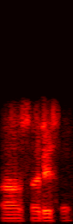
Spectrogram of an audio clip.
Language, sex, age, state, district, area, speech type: Telugu, male, 18-30, Telangana, Bhadradri Kothagudem, urban, conversation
